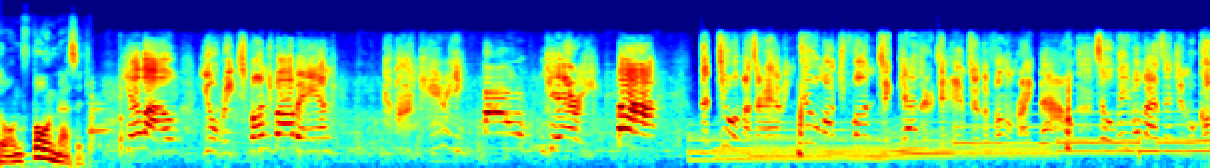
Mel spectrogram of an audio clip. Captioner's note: ridiculous phone message plays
